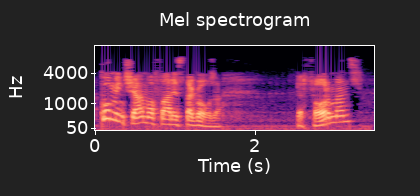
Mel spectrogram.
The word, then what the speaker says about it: performance: Se dico performance, si pronuncia performance. Non si pronuncia performance, perché non sta né in cielo né in terra.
